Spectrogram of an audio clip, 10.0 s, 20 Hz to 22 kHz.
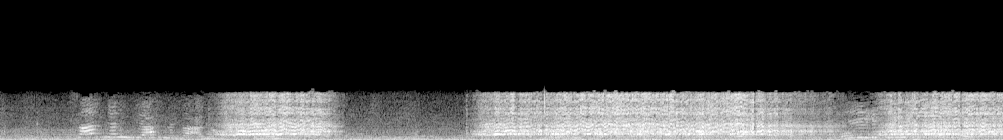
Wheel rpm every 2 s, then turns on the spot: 0, 60, 60, 150, 60.
none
